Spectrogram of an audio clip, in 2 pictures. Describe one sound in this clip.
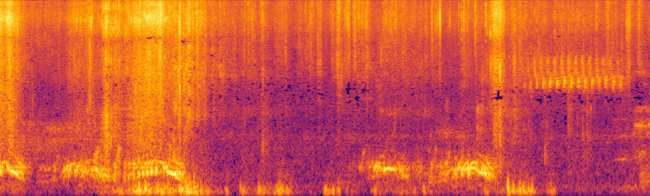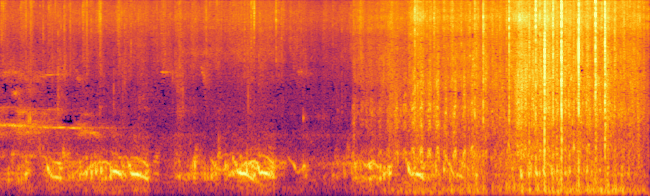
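Pigeons coo softly and repeatedly close by.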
